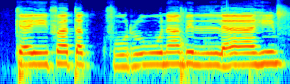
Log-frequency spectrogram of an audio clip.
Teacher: باللہ یہاں پہ لام ہمارا ترقیق پڑھیں گے یعنی کہ باریک کر کے پڑھیں گے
